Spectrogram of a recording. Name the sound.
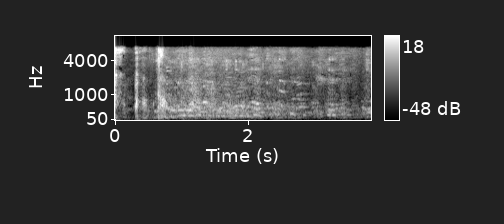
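speaker imitating a cough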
